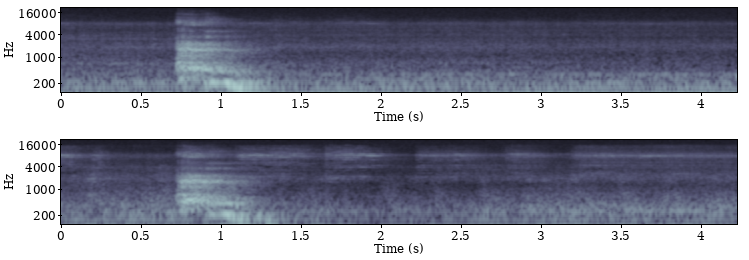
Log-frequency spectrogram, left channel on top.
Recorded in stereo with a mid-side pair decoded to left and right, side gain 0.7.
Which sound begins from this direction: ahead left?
Throat clearing, at 0.7 s.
